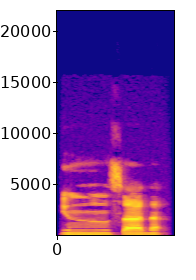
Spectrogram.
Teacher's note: نون پر اکفا ہوگا کیونکہ آگے اکفا، حروف اکفا کا سین آ رہا ہے. اس اکفا کو اکفا حقیقی کہتے ہیں، یعنی گناہ ہوگا اس کے اوپر.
